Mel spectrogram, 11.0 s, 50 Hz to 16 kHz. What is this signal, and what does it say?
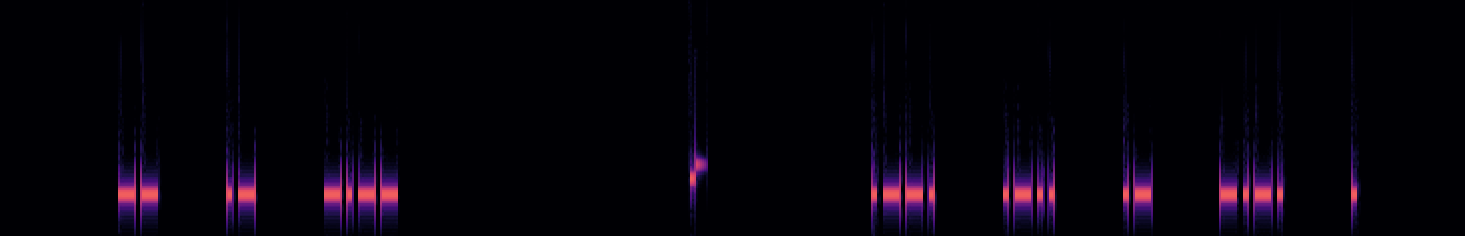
Morse code, heard as a keyed tone, about 28 wpm, spaced as for 13 wpm, 700 Hz. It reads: MAY PLACE
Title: 4x Character Spacing - Top 300 Words - 28wpm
